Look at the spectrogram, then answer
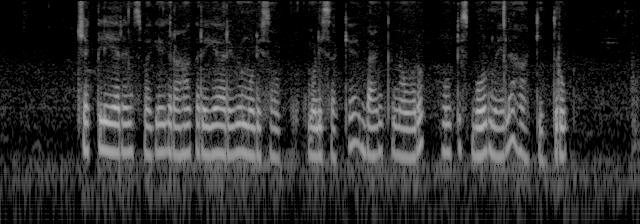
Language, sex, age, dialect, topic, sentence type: Kannada, female, 25-30, Mysore Kannada, banking, statement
